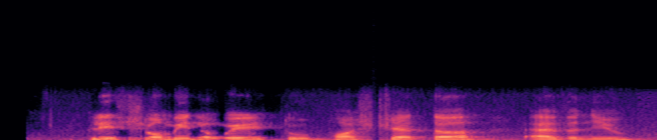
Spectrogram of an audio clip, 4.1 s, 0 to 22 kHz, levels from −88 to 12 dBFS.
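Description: This is speech over a call, with everything above 8 kHz gone from the Opus path. Right at the start, 0.0 to 0.2 s, the background is gated by the echo canceller, which clamped the mic down by about 40 dB while the far end was playing. From 0.58 to 1.75 s the voice dips by about 10 dB in patches, about 0.7 s in all, which is likely speech suppressed in double talk, with the canceller ducking the talker along with the echo. Then there's a burst of packet loss at 2.31 to 2.38 s, where about 45 ms is stretched out as a fading hold and about 40 ms of the original is simply skipped. Overlapping that, 2.36 to 2.42 s is a lost packet rebuilt from error correction, about 40 ms, which sounds like two packets, played from the low-bitrate backup copies, so it comes through rougher and noisier instead of dropping out.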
